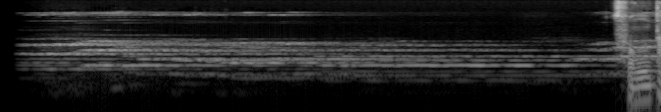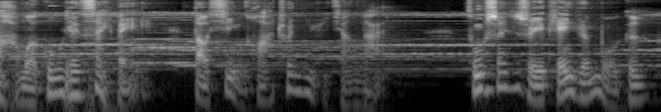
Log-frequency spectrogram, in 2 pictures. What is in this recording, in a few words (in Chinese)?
中国古诗词大气浑厚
